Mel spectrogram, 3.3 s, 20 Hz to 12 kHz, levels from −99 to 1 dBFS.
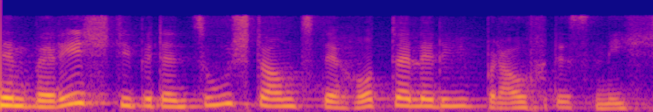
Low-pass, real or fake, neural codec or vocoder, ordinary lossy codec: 7.2 kHz; fake; codec, 16 kHz, 0.9 kbps, LongCat-Audio-Codec; none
